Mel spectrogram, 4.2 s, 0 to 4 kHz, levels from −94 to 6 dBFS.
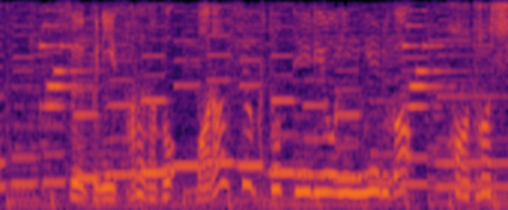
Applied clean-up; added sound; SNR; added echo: none; Wind instrument, woodwind instrument; 6 dB; none.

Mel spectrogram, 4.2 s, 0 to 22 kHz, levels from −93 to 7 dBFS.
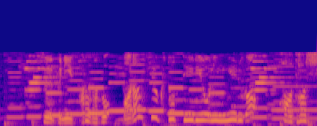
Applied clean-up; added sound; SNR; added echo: classical method log-MMSE.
